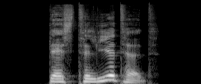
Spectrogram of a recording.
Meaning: inflection of destillieren: 1. second-person plural preterite 2. second-person plural subjunctive II
- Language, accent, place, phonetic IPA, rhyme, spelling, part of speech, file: German, Germany, Berlin, [dɛstɪˈliːɐ̯tət], -iːɐ̯tət, destilliertet, verb, De-destilliertet.ogg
